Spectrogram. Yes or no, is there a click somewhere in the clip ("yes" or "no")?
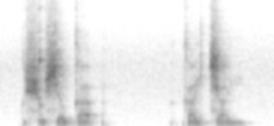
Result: no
